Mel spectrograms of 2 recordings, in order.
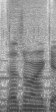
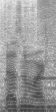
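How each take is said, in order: Both takes have the same delivery.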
